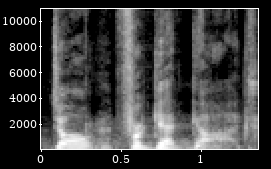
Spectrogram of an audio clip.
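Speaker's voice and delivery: ordinary talk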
